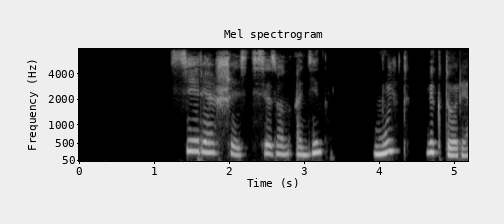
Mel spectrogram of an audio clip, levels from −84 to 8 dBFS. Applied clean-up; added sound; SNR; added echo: neural mask model Resemble Enhance denoiser.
